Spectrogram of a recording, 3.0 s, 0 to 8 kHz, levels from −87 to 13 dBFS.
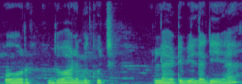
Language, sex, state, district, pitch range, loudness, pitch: Hindi, male, Uttar Pradesh, Saharanpur, 155-165 Hz, -15 LUFS, 160 Hz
